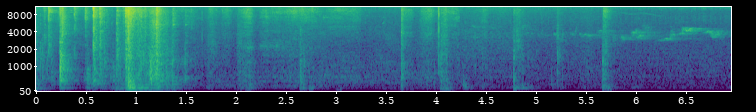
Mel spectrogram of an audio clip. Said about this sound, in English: Now let me just open the back door.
